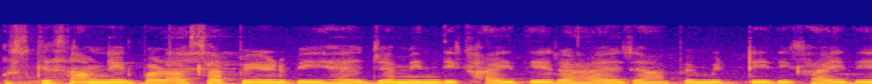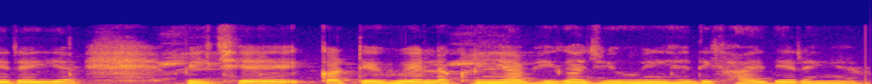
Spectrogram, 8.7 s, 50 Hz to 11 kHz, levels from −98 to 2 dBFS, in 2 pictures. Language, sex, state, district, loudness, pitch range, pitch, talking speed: Hindi, female, Bihar, Vaishali, -12 LUFS, 205-220 Hz, 210 Hz, 240 wpm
